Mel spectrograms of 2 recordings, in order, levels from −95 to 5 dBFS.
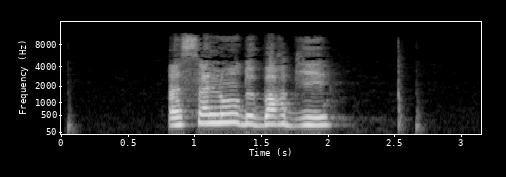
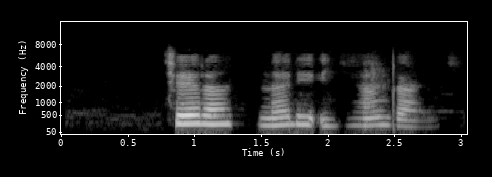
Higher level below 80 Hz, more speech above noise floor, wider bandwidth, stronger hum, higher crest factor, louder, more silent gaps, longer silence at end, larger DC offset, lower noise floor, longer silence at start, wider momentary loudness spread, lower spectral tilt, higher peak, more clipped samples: first, -66 dBFS vs -74 dBFS; first, 66 dB vs 52 dB; first, 11 kHz vs 6.8 kHz; neither; about the same, 18 dB vs 18 dB; first, -15 LUFS vs -27 LUFS; second, none vs 1.42-1.46 s; first, 1.1 s vs 0.35 s; neither; about the same, -80 dBFS vs -78 dBFS; about the same, 0.8 s vs 0.8 s; second, 5 LU vs 16 LU; about the same, -4.5 dB/octave vs -5.5 dB/octave; first, 0 dBFS vs -8 dBFS; neither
